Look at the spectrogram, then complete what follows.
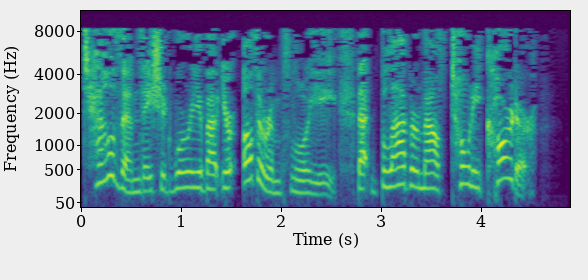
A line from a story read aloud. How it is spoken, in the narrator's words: Marge said fiercely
